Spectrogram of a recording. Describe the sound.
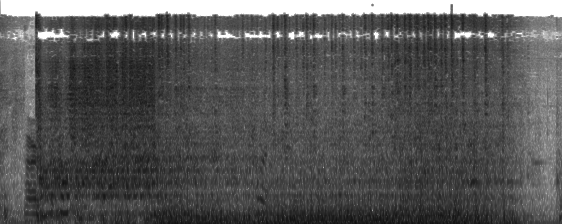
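A cold engine on an old vehicle cranks and catches, then runs loud and steady for about five seconds before cutting off just before the end.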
